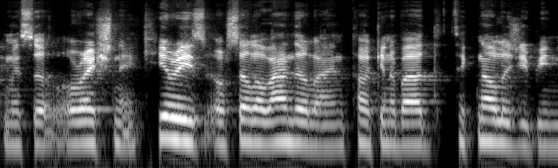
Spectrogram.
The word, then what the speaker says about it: von der Leyen: It's really, I mean, how the EU was reduced to the likes of Ursula von der Leyen. Von der Leyen is the way you pronounce it in Germany.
